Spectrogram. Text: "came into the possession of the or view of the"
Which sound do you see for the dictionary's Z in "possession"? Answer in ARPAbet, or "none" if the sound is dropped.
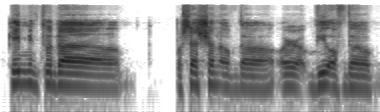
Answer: S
